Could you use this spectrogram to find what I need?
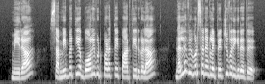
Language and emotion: Tamil, happy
